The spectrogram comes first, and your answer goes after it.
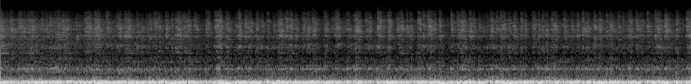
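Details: Holden VL Calais pro street 304/308 V8, idling about 10 minutes to bleed the coolant system, viscous fan running, alternator now charging: deep, steady burble with even rhythmic pulse and no knocks or misses; clean healthy idle.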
